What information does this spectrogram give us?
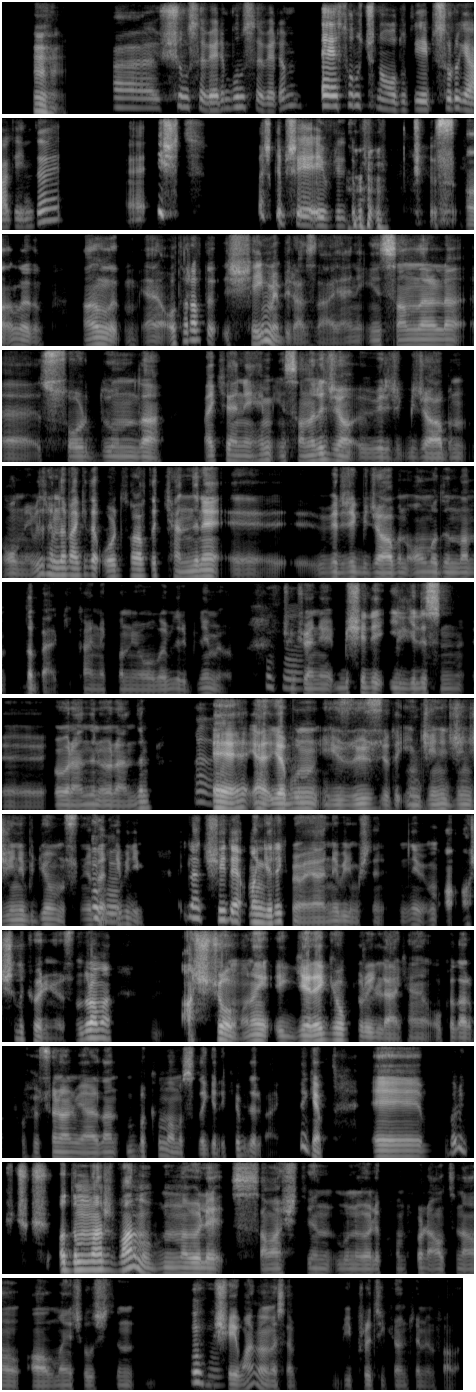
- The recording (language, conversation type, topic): Turkish, podcast, Korkularınla yüzleşirken hangi adımları atarsın?
- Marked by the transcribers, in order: chuckle; laughing while speaking: "diyorsun"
